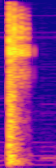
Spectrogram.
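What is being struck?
Table.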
